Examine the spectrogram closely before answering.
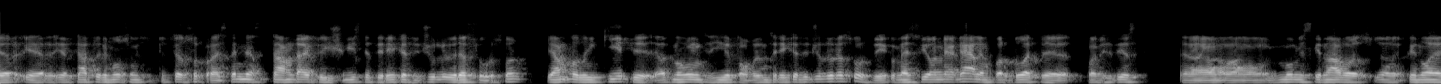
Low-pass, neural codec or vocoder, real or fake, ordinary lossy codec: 7.2 kHz; codec, 16 kHz, 2 kbps, FreqCodec, larger model; fake; MP3, 64 kbps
